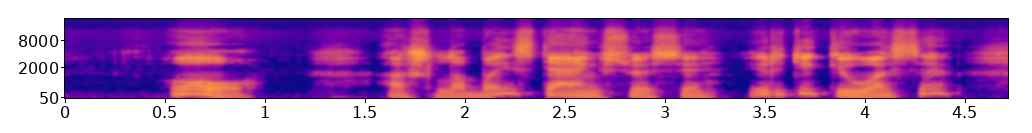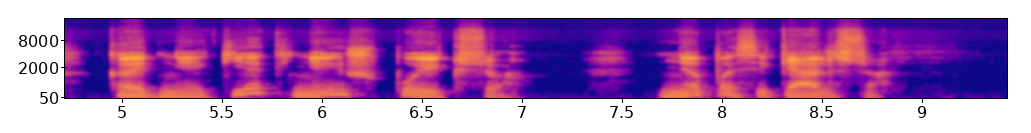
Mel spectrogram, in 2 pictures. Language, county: Lithuanian, Šiauliai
